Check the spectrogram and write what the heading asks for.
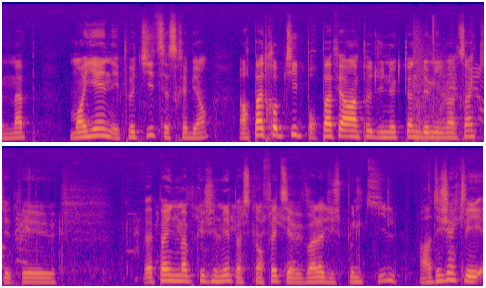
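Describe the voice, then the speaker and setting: Young male gamer, casual live commentary, lots of fillers, mid-pitched voice. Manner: casual, rambling, many fillers and restarts. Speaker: gaming YouTuber.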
